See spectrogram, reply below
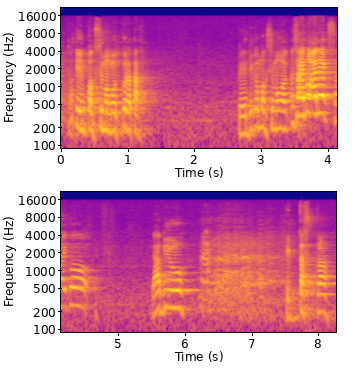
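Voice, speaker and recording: A man doing a stand-up comedy set at a wedding reception, animated and acting out the voices he quotes. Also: sits high, roomy sound, a little hiss or hum.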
